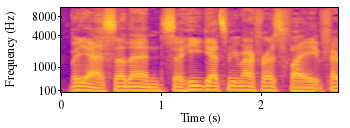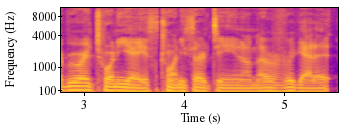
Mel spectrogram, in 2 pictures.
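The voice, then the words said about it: Deep podcast-style voice. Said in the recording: “you have a nice, like, deep podcast voice.”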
